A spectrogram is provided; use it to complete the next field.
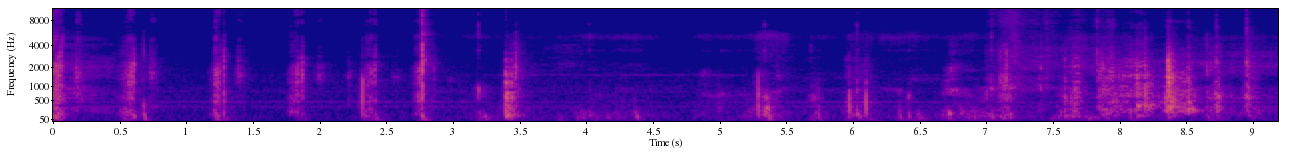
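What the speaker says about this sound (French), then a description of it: "Et on va couper pour être plus à l'aise." Scissors cut fabric for sewing a hooded scarf: a quiet, close series of crisp snips in an irregular rhythm, followed by softer rustling of the cloth.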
